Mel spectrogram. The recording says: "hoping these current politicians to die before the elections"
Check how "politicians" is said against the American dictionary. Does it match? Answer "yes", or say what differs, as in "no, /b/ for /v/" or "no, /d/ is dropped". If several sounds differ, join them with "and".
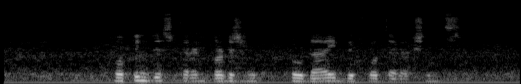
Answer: no, /z/ is dropped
